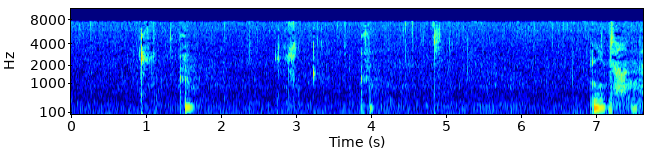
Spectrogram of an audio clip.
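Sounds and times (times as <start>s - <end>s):
wet lip smacks of a slow sensual kiss: 0.9s - 1.4s, 4.8s - 5.2s
speech: 7.0s - 7.5s.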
